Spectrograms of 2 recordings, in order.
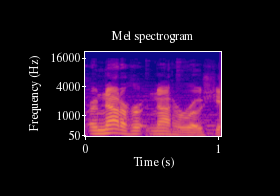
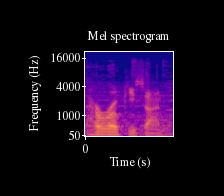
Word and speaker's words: Hiroki: Not Hiroshi. I mispronounced Hiroki-san, and he confirmed that.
